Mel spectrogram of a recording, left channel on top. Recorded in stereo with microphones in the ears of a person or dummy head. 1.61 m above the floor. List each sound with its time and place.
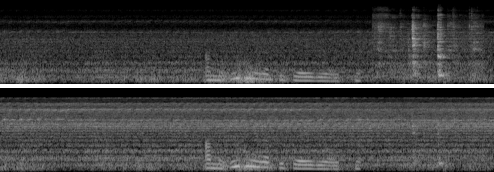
0.0 s a drone: 70° right (ahead or behind)
2.0 s a woman speaking: 40° right (ahead or behind)
3.7 s ticking: 60° left (ahead or behind)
